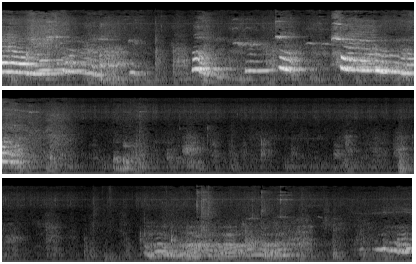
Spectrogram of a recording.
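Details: Two Weimaraner sisters play-fighting on a bed trade bursts of high, whiny, yowling growls that swoop up and down. After a quiet pause, a lower, rougher rumble returns near the end.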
